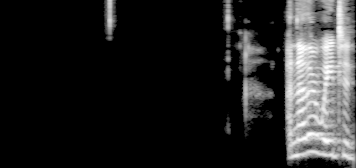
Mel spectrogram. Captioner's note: mouse clicking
